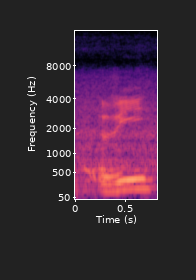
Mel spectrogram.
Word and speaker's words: ऋ: प्रयोग मिलता है और इसका जो उच्चारण है वह र और ई के समान होता है।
